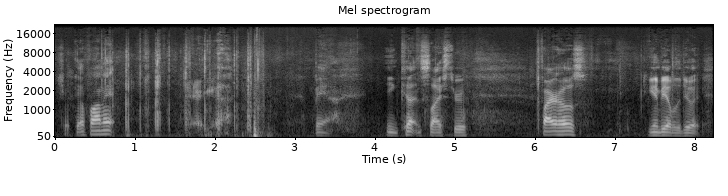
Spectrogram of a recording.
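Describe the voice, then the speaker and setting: Speaking at a moderate pace with long pauses, a middle-aged man with a lowish voice and a head cold demos a knife in his backyard. Background noise is heavy, and his casual, joking talk leans on "guys" and "bam."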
